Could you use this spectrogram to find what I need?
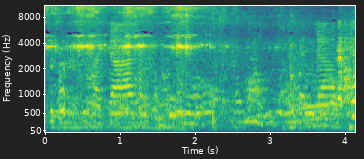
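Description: A woman sings with animation close by.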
